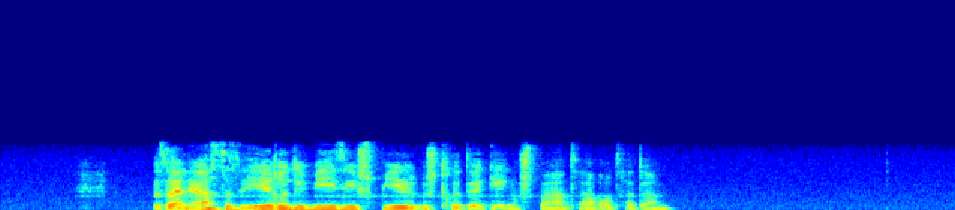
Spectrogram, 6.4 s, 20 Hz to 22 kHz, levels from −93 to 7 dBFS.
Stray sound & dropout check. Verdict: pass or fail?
pass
